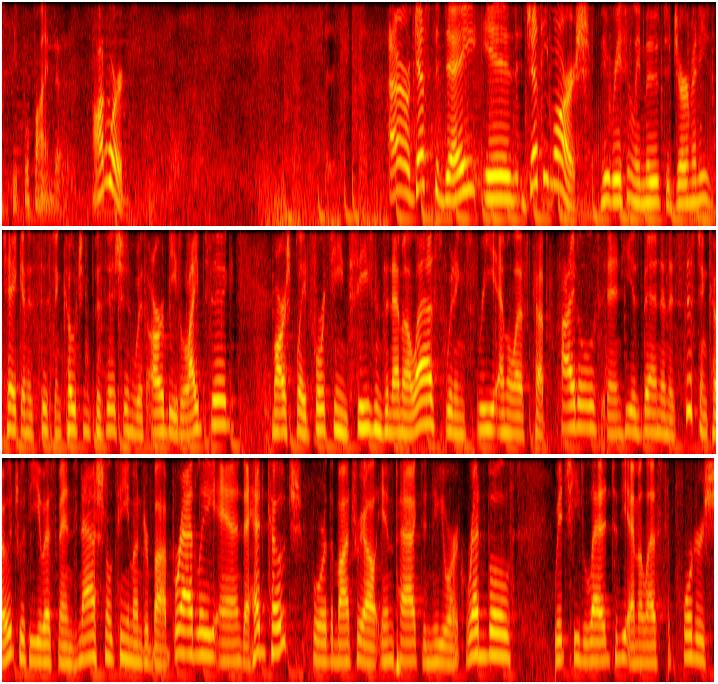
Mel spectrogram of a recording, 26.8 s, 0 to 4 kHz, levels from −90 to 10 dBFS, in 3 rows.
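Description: Between 0.74 and 5.42 s the sound is chopped by the voice detector: sending likely switched on and off repeatedly, and about 3.3 s in total was replaced by synthetic fill. Comfort noise in place of the background appears at 11.9–12.29, 15.77–16.49, 21.62–21.74, 24.32–24.77 and 26.27–26.36 s. In each gap the real background, roughly 24 to 32 dB below the loudest passages, becomes a steady, smoother noise that shifts level by about +1, +4, −2 and −5 dB in the gaps where a change is measurable, likely because the sender paused transmission and the receiver generated the noise. At 16.46–16.49 s the sound is dropped by the voice detector: a brief fragment of real sound, about 10 ms, gives way to noise, likely because a quiet tail was mistaken for background. At 24.75–24.77 s the onset is clipped by the voice detector, so the returning sound starts abruptly without its first 20 ms, likely because the detector was slow to restart transmission. 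The audio carries the band limit of a G.711 A-law call path, with nothing above 4 kHz.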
